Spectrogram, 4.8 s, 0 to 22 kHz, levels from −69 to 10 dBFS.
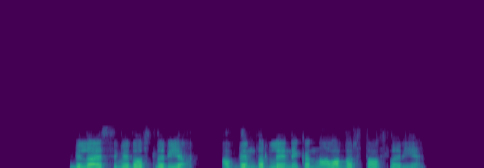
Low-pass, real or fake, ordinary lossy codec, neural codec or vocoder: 5.4 kHz; real; Opus, 32 kbps; none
